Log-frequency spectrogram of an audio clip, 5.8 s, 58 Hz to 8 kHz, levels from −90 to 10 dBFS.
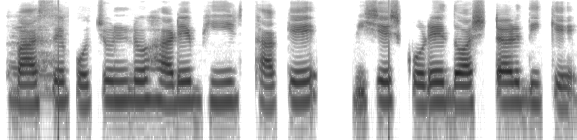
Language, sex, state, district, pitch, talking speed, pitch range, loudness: Bengali, female, West Bengal, Dakshin Dinajpur, 220 Hz, 105 wpm, 205-230 Hz, -17 LUFS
